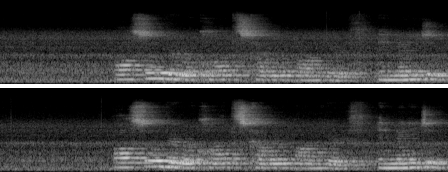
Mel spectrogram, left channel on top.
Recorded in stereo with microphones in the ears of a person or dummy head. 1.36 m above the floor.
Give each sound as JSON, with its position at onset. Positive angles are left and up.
{"t": 1.1, "sound": "a woman speaking", "side_deg": -75, "distance_m": 2.5}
